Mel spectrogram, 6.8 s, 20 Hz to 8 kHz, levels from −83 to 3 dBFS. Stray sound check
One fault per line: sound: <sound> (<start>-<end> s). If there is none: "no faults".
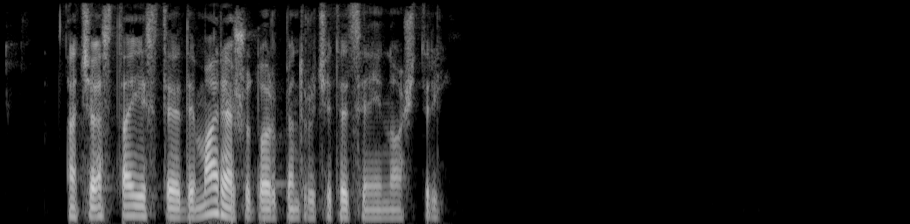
no faults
